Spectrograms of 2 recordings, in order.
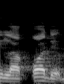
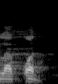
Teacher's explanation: kalau dal mati, maka dia harus dipantulkan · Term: qol-qolah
